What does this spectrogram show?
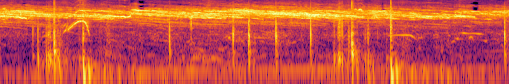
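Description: Fireworks display: a quick run of sharp bangs and crackling pops from bursting shells and ground fountains over a steady high hiss, with a short rising whistle about a second in.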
